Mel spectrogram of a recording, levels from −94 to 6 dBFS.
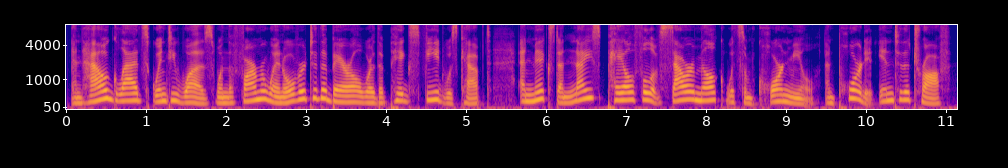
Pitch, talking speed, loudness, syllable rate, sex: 190 Hz, 200 wpm, -18 LUFS, 4.4 syllables/s, female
